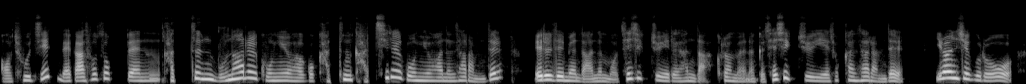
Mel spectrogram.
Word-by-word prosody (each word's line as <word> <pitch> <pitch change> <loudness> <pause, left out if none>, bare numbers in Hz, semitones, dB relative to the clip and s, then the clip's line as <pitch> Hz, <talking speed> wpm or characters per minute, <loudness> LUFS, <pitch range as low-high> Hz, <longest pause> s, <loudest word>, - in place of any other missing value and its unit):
어 135 0 -6
조직 195 - -1
내가 170 -4 +1
소속된 225 -7 -2
같은 235 - +2
문화를 270 - +4
공유하고 175 -4 -2
같은 185 +9 -2
가치를 310 +9 -2
공유하는 175 - -1
사람들 170 - -1 0.3
예를 210 +2 +8
들면 175 -4 +3
나는 140 +3 -4
뭐 115 -3 -6
채식주의를 195 - -2
한다. 155 -2 -6
그러면은 160 -6 -5
그 - - -7
채식주의에 210 - -1
속한 185 0 -4
사람들 160 -5 -1 0.3
이런 295 0 +8
식으로 190 -10 +1
180 Hz, 370 characters per minute, -21 LUFS, 160-240 Hz, 0.3 s, 예를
